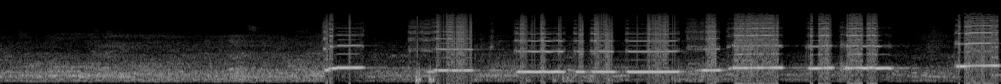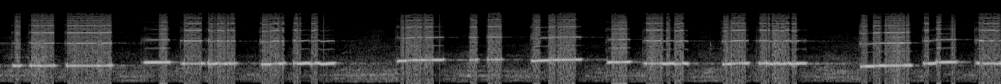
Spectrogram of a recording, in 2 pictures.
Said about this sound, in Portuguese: O pastor, va a mostrar os seus dotes agora com instrumentos diretamente do Peru.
